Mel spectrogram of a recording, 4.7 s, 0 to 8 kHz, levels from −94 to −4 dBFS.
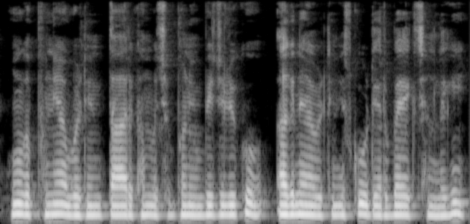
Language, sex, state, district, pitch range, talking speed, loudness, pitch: Kumaoni, male, Uttarakhand, Uttarkashi, 125-135 Hz, 205 wpm, -18 LUFS, 130 Hz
